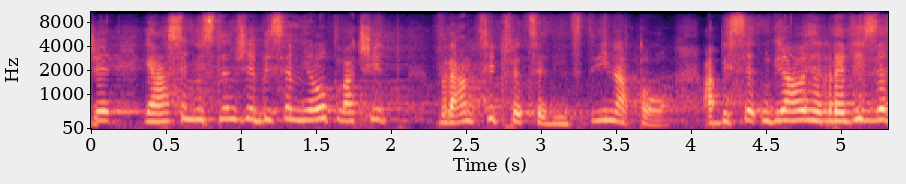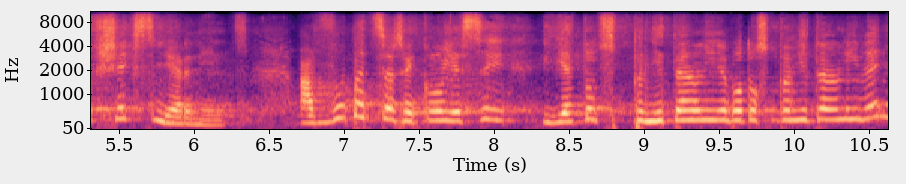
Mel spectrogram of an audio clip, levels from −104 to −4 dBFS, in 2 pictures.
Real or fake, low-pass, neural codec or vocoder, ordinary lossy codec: fake; 9.9 kHz; codec, 16 kHz in and 24 kHz out, 1.1 kbps, FireRedTTS-2 codec; AAC, 64 kbps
